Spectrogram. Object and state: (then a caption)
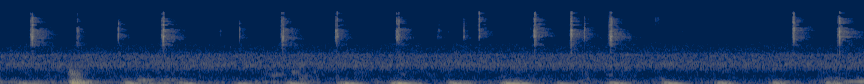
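Bar soap being scored with a blade. A thin blade scores dense parallel and crossing lines into a solid pink bar of soap, making about sixteen crisp, bright scratching strokes in a loose, quick rhythm. Each stroke pairs a sharp high rasp with a soft low thump, over a steady faint mid-range hum.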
